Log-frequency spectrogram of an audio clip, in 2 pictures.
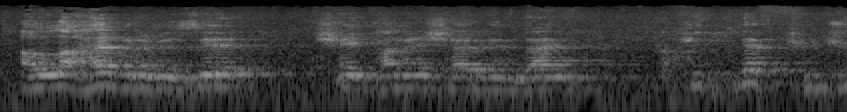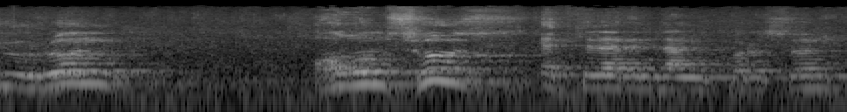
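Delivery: prayer. Acted. Closing prayer for the audience.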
